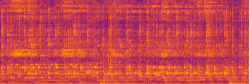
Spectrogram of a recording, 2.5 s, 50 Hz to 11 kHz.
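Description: Javanese jaranan gamelan music playing live: metallophones ringing steadily over a deep, low beat that lands about once every 1.3 seconds, once about halfway through.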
